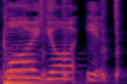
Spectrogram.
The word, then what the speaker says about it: 월요일: Again, it's 월요일. This is pronounced as a 3-syllable word. The first syllable is 월, second syllable is 요, and the third syllable is 일.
